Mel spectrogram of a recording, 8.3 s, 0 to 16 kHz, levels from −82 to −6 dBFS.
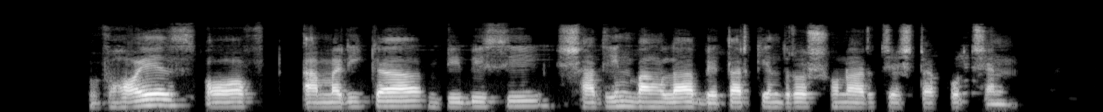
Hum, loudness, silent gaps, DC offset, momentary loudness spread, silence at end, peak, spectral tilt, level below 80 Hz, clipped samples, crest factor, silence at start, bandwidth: none; -17 LUFS; 2.03-2.23 s; under 0.1%; 12 LU; 0.7 s; -2 dBFS; -4 dB/octave; -64 dBFS; under 0.1%; 16 dB; 0.7 s; 8 kHz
